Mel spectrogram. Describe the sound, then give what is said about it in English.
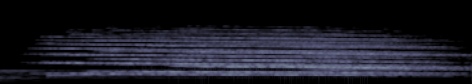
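A steady, droning warning siren like an air raid siren blares in the distance after an earthquake, holding one pitch for several seconds, rich in harmonics and echoing, with no voices over it. “Not like an ambulance, it sounded like an air raid siren or some other kind of warning.”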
